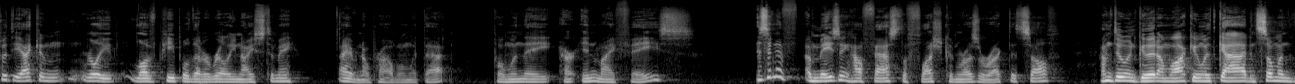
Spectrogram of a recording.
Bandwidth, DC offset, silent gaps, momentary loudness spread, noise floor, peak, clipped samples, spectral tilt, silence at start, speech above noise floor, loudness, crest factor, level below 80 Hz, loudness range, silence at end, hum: over 20 kHz; under 0.1%; none; 15 LU; -63 dBFS; 0 dBFS; under 0.1%; -5 dB/octave; 0 s; 43 dB; -20 LUFS; 20 dB; -64 dBFS; 9 LU; 0 s; none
